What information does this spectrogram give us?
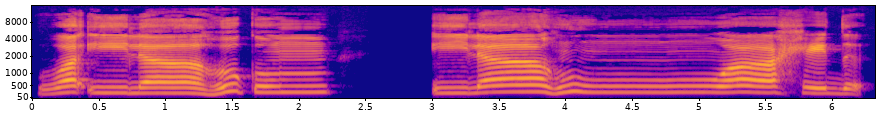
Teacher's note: لام کے پر کھڑی حرکات ہے، تو ہم اسے 2 حرکت کی برابر کھینچیں گے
